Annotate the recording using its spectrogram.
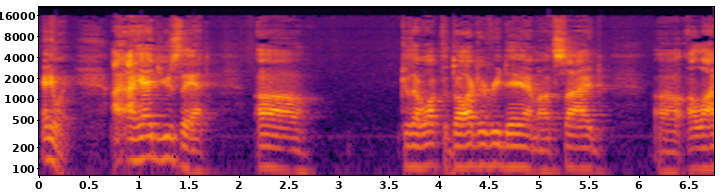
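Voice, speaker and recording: With audible room echo, a man talks at a moderate pace in a fairly low pitch with ordinary pitch variation. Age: 60s. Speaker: product reviewer's father. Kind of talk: casual product review chat. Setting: live video stream. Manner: halting.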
